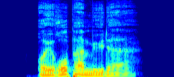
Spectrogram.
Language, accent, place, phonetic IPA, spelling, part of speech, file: German, Germany, Berlin, [ɔɪ̯ˈʁoːpaˌmyːdɐ], europamüder, adjective, De-europamüder.ogg
- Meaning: 1. comparative degree of europamüde 2. inflection of europamüde: strong/mixed nominative masculine singular 3. inflection of europamüde: strong genitive/dative feminine singular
